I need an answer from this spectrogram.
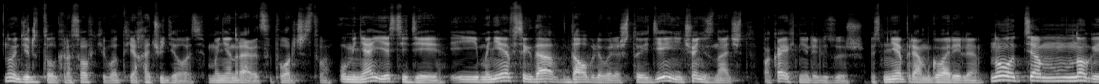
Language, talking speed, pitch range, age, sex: Russian, 190 wpm, 100-125 Hz, 20-39, male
